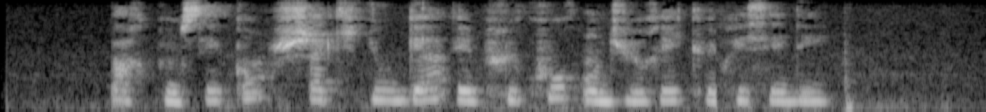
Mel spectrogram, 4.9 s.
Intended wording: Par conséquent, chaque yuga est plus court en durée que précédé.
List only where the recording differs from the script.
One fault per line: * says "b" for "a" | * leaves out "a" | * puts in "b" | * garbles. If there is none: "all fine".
all fine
